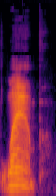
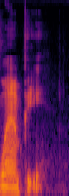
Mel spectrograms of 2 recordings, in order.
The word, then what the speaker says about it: Lampe: I always say it's Lamp, but it's not. It's Lampy, which is strange.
